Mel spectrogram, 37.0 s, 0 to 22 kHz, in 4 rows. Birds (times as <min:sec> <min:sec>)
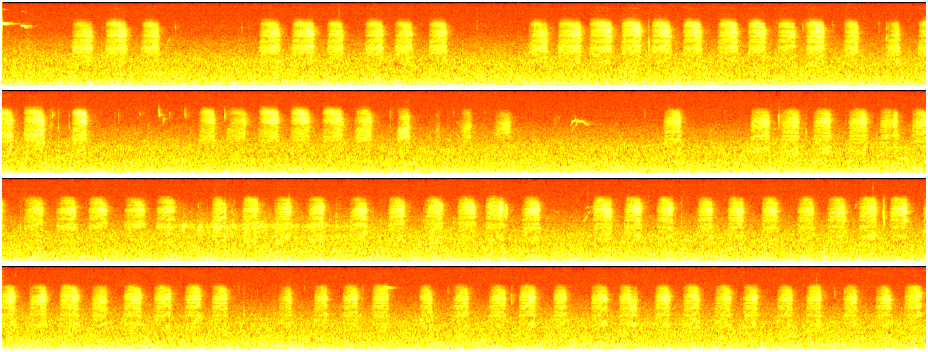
0:15.8 0:36.9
